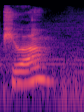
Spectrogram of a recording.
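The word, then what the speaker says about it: Pür: It's spelt P-U with an umlaut R, but they call it Pure.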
